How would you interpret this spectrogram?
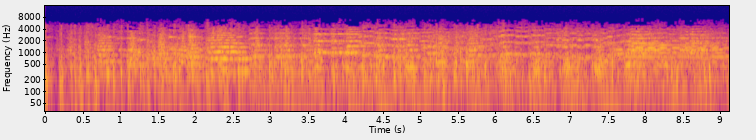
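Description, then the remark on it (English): The hooves of the Lone Ranger's horse, Silver, beat out a steady, rolling lope, loud and continuous for the whole stretch, blended into a thick, busy layer of sound with no one speaking. “The Lone Ranger held his great horse, Silver, to a steady lope that covered a lot of ground with a minimum of energy.”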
